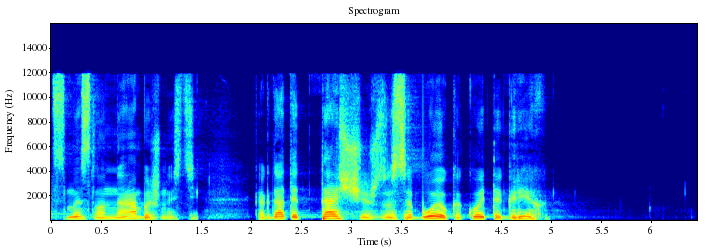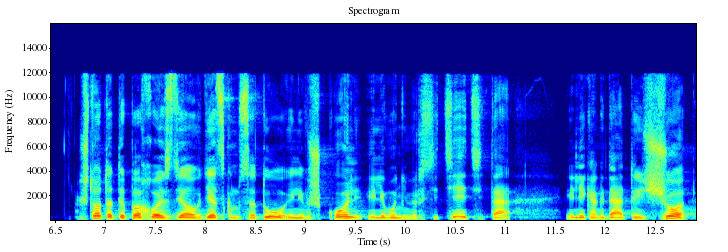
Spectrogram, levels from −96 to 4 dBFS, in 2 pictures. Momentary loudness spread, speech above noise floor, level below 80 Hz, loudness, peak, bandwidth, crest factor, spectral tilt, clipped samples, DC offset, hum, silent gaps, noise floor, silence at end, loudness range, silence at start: 13 LU; 59 dB; -56 dBFS; -23 LUFS; -4 dBFS; 12.5 kHz; 18 dB; -5.5 dB/octave; under 0.1%; under 0.1%; none; none; -81 dBFS; 0.1 s; 5 LU; 0 s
